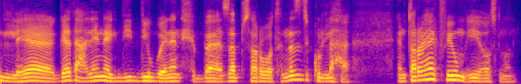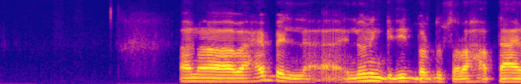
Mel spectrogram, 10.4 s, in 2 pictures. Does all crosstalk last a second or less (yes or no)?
yes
